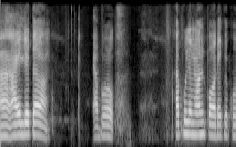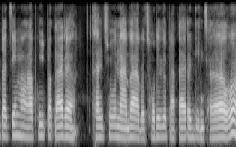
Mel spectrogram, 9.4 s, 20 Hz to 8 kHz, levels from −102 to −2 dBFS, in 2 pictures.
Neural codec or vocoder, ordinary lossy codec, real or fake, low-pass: codec, 16 kHz, 2 kbps, FreqCodec, larger model; none; fake; 7.2 kHz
